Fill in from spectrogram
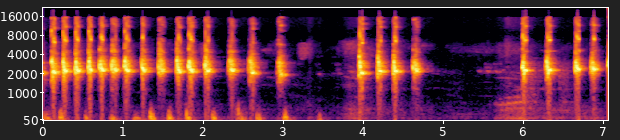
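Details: Yellow-vented Bulbul (trucuk) belting out rapid chirping to prompt other trucuk birds to sing: a long rattling string of sharp notes slowing toward the end, then two shorter quick bursts after silence.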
